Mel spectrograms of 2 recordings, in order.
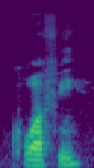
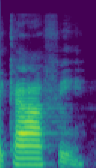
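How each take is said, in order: First: Coffee as kwaw-fee, rounded o; Boston coffee. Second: Coffee with a flat open ah; coffee said plain. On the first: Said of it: "You say coffee, not coffee". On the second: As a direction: say coffee as kah-fee. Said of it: "You say coffee". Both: Shown as a demonstration.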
